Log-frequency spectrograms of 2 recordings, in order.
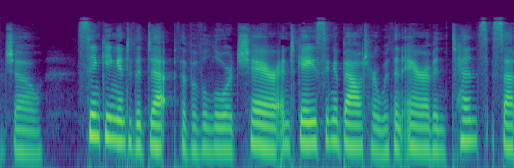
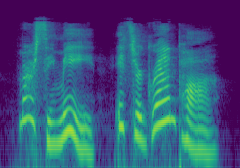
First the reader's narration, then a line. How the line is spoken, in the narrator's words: exclaiming with alarm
